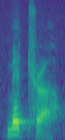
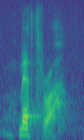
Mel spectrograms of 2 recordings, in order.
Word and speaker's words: Mithra: In Hinduism, you got Surya, and other Indian gods include Riva and Saranu, and an Indo-Persian god of the sun is Mitra or Mitras. Mithra. There's a couple of different pronunciations, and depending on if you throw the H in there or not.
